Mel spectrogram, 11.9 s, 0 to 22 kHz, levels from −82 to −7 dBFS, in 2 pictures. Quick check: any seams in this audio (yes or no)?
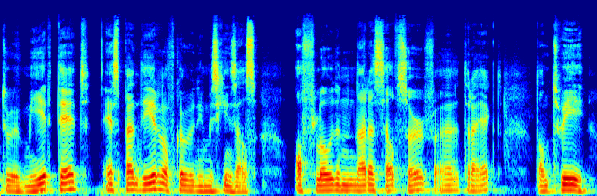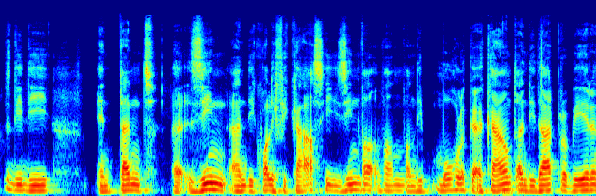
yes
